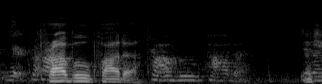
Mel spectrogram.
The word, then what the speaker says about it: Prabhupada: Could you pronounce his name? Oh, Prabhupada, my teacher. Yeah, right. Here, Prabhupada.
